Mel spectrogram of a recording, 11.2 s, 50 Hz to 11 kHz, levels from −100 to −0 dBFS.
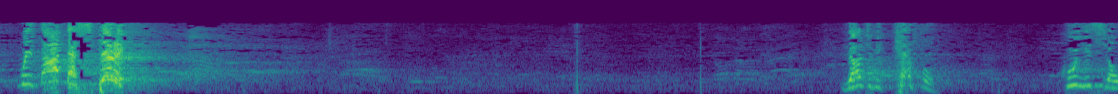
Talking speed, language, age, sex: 60 wpm, English, 40-59, male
